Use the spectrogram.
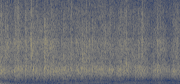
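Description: A church congregation applauds during a Sunday morning service, a dense, sustained patter of many hands clapping throughout, moderately loud, with a faint low hum underneath.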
